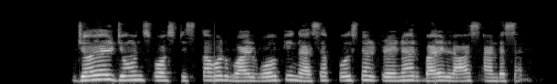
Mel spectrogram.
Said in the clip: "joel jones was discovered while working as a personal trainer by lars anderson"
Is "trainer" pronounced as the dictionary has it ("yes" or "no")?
yes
